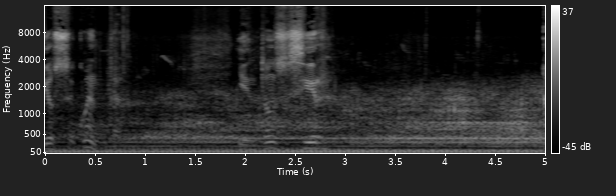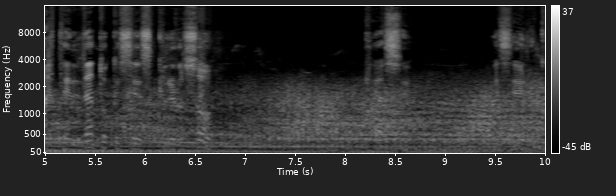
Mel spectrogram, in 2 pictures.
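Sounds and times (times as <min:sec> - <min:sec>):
helicopter engine drone: 0:00.0 - 0:10.0
rotor blades beating: 0:00.0 - 0:10.0.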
